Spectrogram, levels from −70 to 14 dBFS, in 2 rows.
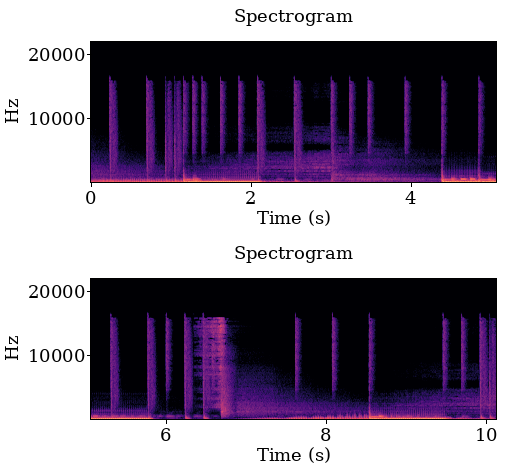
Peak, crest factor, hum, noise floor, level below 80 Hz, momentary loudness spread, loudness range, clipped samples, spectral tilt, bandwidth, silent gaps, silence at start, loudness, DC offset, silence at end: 0 dBFS; 12 dB; none; -36 dBFS; -14 dBFS; 20 LU; 4 LU; under 0.1%; -7 dB/octave; 17 kHz; none; 0 s; -13 LUFS; under 0.1%; 0 s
